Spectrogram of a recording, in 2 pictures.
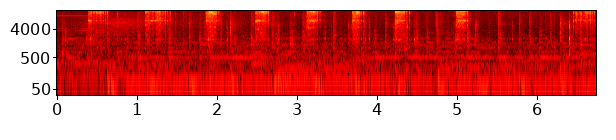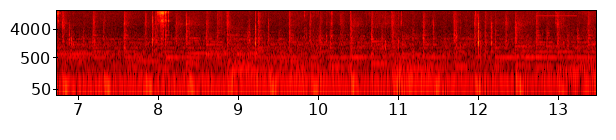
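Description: A socket ratchet clicks steadily while tightening the nut on a car battery terminal during a 2016 Mazda 3 wiring harness install, a continuous close mechanical pawl rattle with sharper clicks in bursts.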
